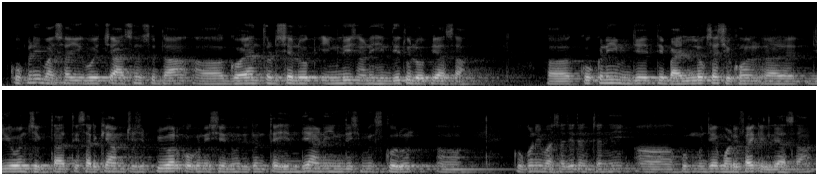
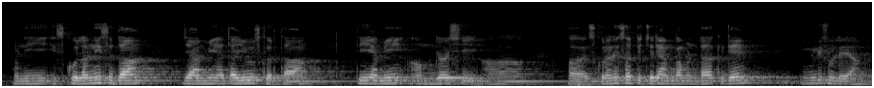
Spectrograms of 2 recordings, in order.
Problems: constant background noise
